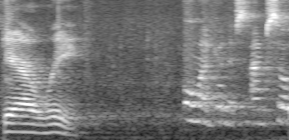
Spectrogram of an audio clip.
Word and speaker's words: Gary: Hi, Rary, is it? I'm Oba. No, it's pronounced Gary.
